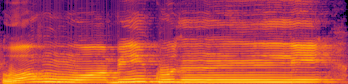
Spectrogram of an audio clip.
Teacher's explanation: ہا کے اوپر پیش ہے، اس کو موٹا پڑھنا ہے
